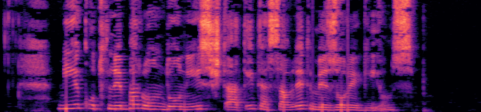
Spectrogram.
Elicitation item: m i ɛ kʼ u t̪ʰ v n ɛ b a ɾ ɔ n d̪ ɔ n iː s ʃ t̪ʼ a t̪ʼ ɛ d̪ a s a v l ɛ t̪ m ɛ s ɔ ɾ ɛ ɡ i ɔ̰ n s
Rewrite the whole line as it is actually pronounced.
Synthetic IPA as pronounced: m i ɛ kʼ u t̪ʰ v n ɛ b a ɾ ɔ n d̪ ɔ n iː s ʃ t̪ʼ a t̪ʼ i d̪ a s a v l ɛ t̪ m ɛ z ɔ ɾ ɛ ɡ i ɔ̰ n s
